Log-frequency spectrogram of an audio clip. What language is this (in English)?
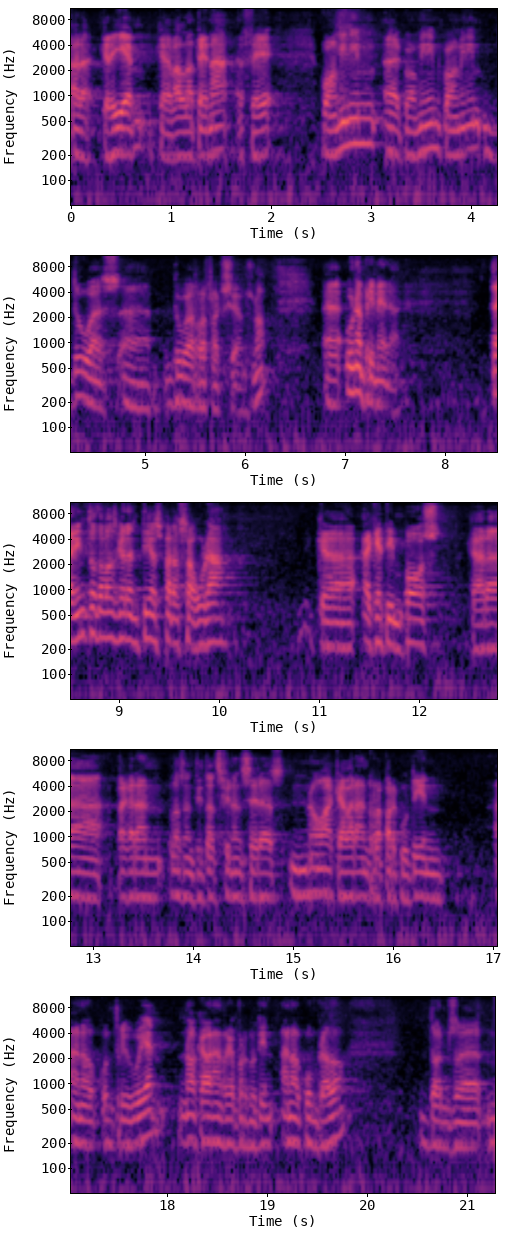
Catalan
